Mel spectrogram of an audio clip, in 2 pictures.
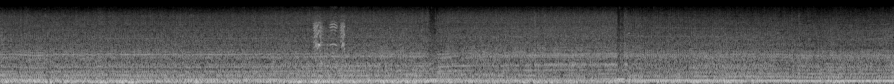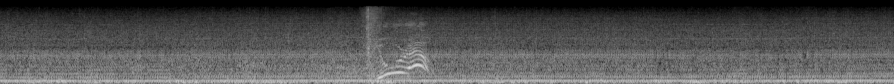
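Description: A car engine hums steadily at low speed.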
